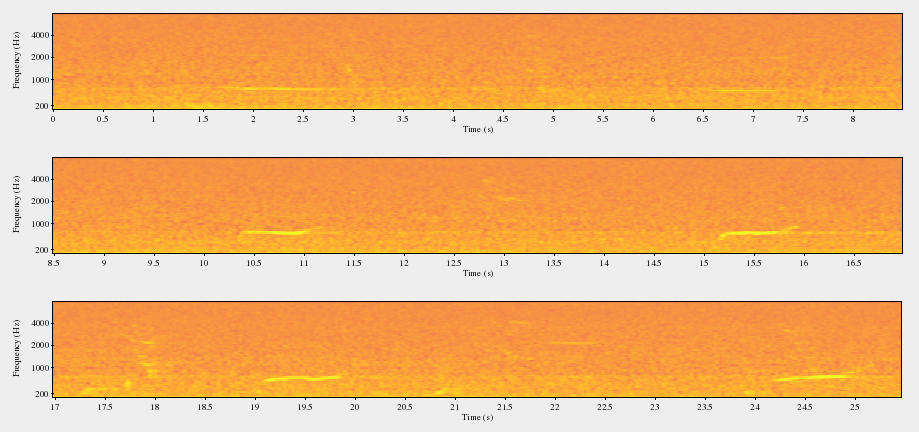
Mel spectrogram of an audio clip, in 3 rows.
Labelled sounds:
10.9	11.2	humpback whale, 0.80 to 0.90 kHz
21.5	22.4	humpback whale, 2.1 to 4.3 kHz
24.7	25.0	humpback whale, 0.80 to 0.90 kHz

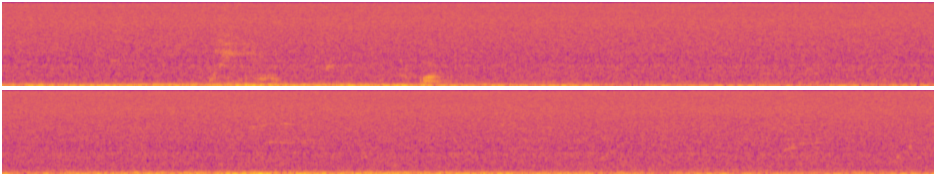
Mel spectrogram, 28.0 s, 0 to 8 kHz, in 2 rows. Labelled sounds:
1.6	1.9	humpback whale, 0.83 to 1.1 kHz
3.3	3.7	humpback whale, 0.99 to 1.4 kHz

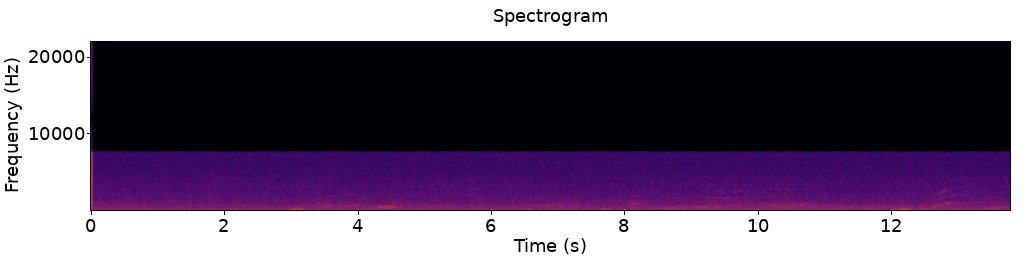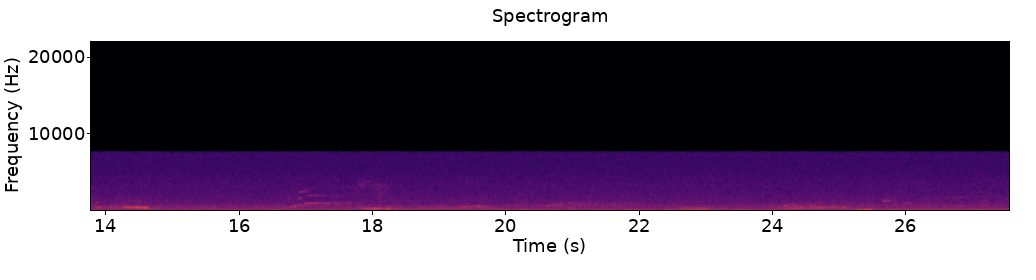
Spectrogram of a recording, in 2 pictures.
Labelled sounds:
10.2	10.5	humpback whale, 2.8 to 2.9 kHz
12.7	13.2	humpback whale, 0.80 to 2.6 kHz
16.9	18.2	humpback whale, 0.80 to 3.5 kHz
20.9	21.2	humpback whale, 0.93 to 1.1 kHz

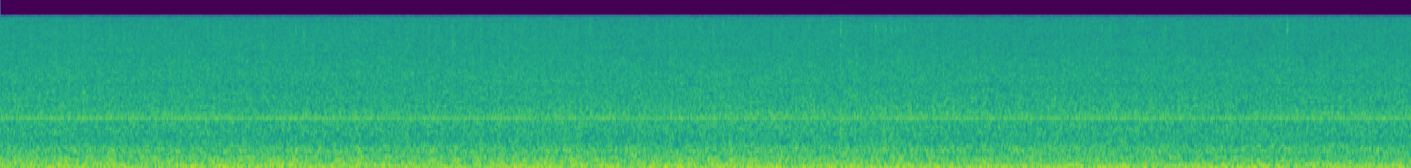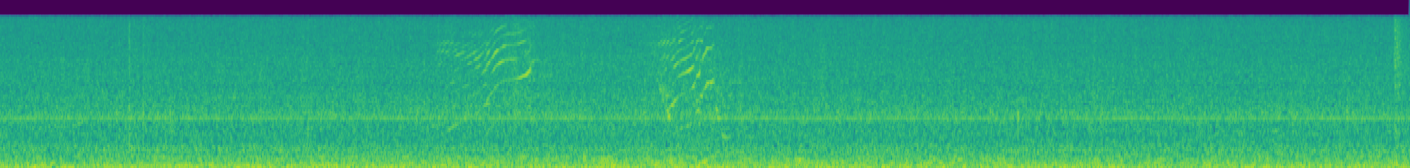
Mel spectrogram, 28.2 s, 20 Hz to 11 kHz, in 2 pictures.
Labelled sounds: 19.0	19.4	humpback whale, 3.3 to 4.9 kHz

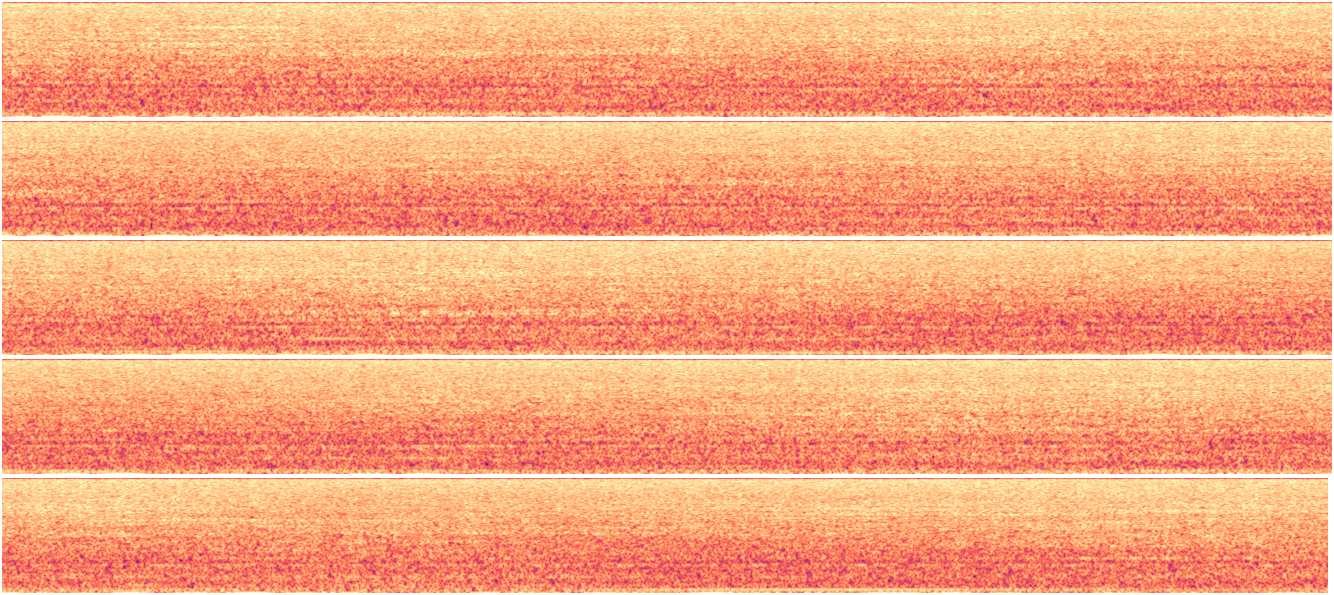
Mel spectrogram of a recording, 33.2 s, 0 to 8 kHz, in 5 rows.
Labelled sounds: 0.9	1.2	vessel noise, 3.9 to 4.1 kHz

